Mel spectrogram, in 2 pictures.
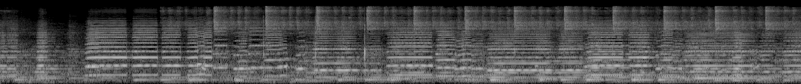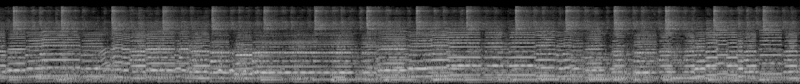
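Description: Instrumental break of Azorean folk music: accordions playing the melody over guitar strumming, with a tambourine keeping a steady beat.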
